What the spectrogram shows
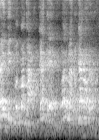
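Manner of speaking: very high-pitched, fatherly calling out. Retelling how his dad called him over, imitating dad's loud voice. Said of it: "big, proud Texan man, loud voice".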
